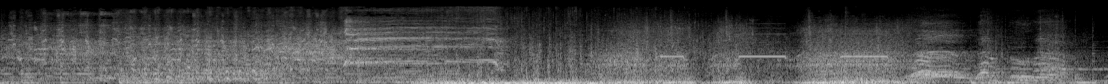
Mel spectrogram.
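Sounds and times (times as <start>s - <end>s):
high reversing beeps: 6.6s - 9.0s.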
